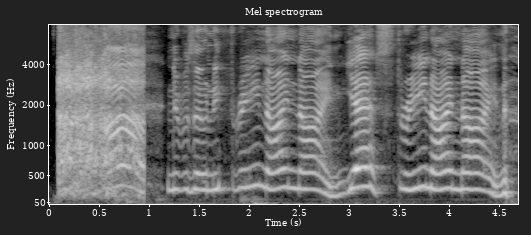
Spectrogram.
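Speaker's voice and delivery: imitating the adverts. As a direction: ham up a TV advert pitch, slowly, with a laugh. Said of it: "He sounds like the adverts".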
